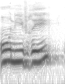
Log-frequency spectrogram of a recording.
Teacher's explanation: that initial E becomes the A nasal, but the N is still pronounced.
